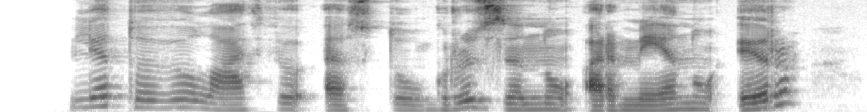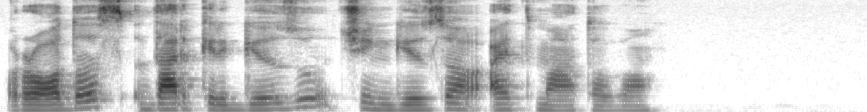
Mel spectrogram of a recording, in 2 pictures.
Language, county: Lithuanian, Alytus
